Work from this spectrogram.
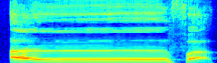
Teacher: ketika pengucapan anfa, nah gigi seri atas kita ujungnya nempel ke perut bibir bawah. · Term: ikhfa huruf fa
